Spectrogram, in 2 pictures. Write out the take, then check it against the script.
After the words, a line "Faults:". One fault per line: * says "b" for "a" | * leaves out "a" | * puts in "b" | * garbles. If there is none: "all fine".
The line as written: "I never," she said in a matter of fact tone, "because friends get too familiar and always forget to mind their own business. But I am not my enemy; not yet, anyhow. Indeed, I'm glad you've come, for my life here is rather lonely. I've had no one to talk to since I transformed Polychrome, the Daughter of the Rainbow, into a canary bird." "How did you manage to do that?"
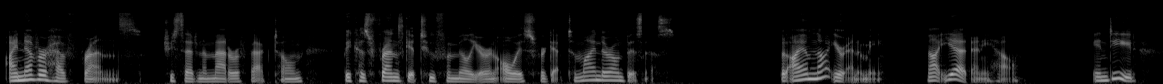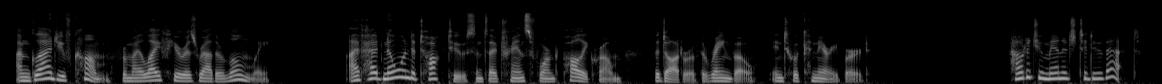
"I never have friends," she said in a matter of fact tone, "because friends get too familiar and always forget to mind their own business. But I am not your enemy; not yet, anyhow. Indeed, I'm glad you've come, for my life here is rather lonely. I've had no one to talk to since I transformed Polychrome, the Daughter of the Rainbow, into a canary bird." "How did you manage to do that?"
Faults:
* puts in "have friends"
* says "your" for "my"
